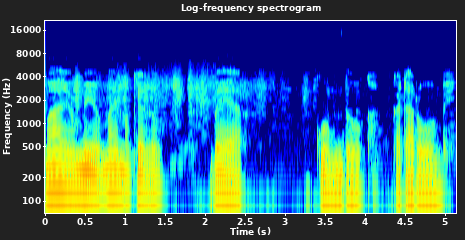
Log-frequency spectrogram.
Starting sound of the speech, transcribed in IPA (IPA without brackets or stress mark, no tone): m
